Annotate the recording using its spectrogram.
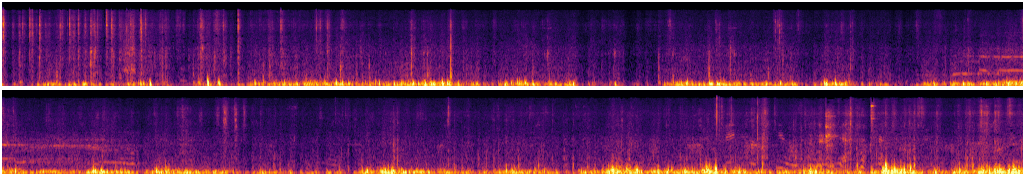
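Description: Hoofbeats of a ridden Tennessee Walking Horse moving over a dirt arena, a run of repeated clip-clop footfalls.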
